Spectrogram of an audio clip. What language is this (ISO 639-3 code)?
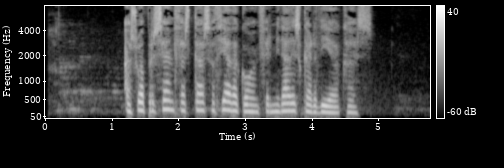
glg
